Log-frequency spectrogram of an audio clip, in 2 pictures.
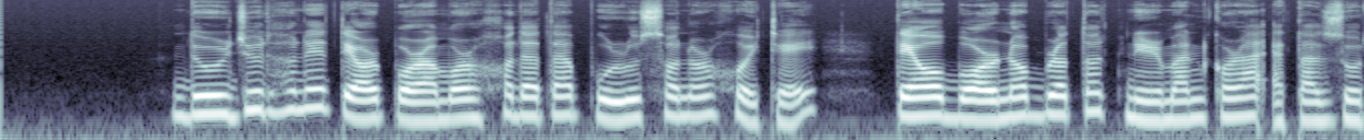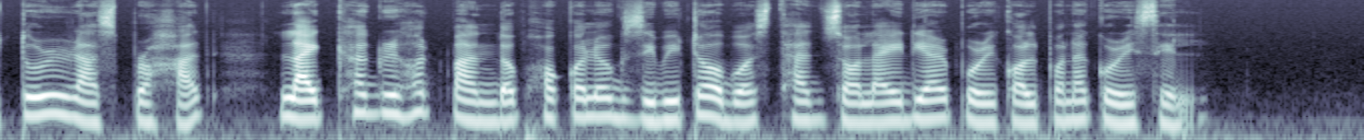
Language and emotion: Assamese, neutral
